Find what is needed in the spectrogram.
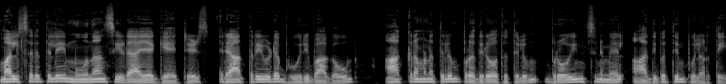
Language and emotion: Malayalam, neutral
